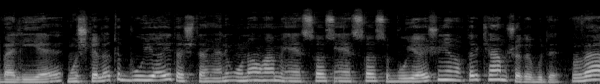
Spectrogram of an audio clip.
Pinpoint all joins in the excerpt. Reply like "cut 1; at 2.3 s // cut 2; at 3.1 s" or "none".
cut 1; at 3.3 s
